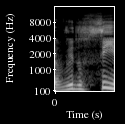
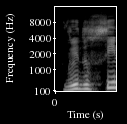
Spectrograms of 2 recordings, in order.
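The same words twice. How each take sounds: First: विदुषी with a long ई at the end; correct pronunciation. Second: विदुषी read as the wrong form; wrong spelling reading. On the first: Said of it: "बड़ी ई की मात्रा लगती है". (सही उच्चारण विदुषी) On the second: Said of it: "विदुषी नहीं होता है". (गलत उच्चारण विदुषी) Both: Shown as a demonstration.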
